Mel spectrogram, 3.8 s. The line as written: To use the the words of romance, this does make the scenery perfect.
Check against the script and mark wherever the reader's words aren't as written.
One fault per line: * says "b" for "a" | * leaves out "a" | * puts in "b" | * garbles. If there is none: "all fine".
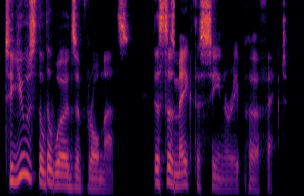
all fine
